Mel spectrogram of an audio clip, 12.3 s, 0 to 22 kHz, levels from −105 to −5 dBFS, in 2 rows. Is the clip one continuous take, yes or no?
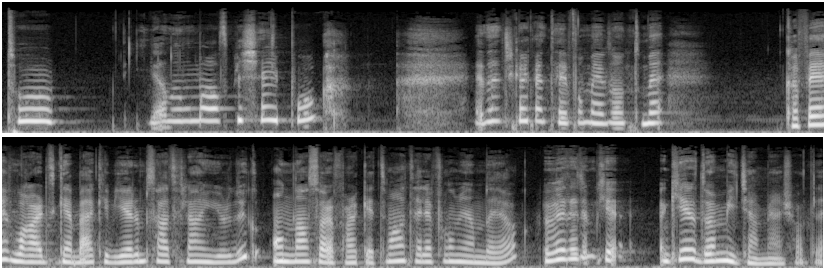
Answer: yes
